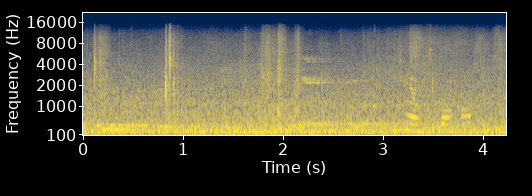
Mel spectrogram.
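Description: Store ambience in a large hardware store: a steady background hum with faint distant voices, a few sharp light clicks, and a faint short beep a little over two seconds in.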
